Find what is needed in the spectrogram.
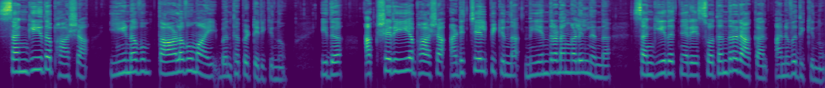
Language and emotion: Malayalam, neutral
